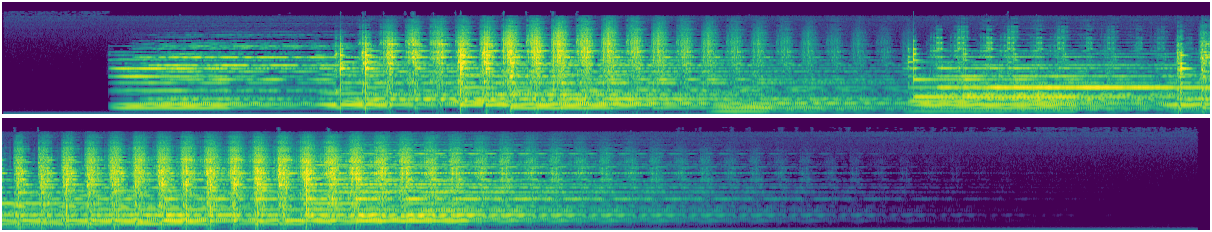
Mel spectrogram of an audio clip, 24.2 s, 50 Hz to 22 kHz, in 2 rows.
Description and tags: Heavily processed guitar harmonics processed through a DigiTech 2101 Artist Pro processor. Recorded late at night in Collingswood, NJ, USA. Can you tell?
